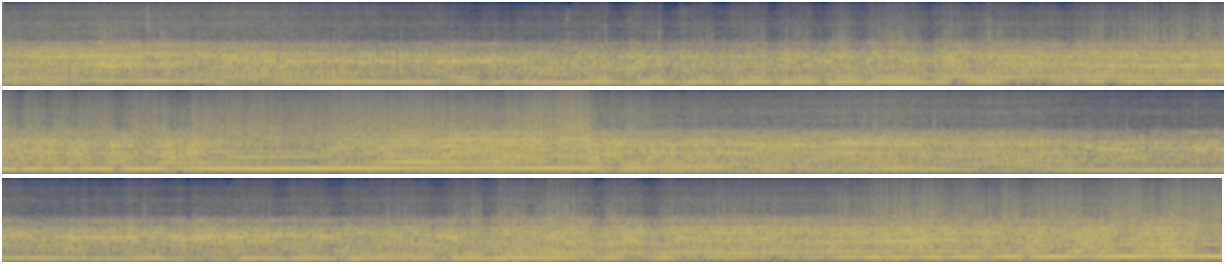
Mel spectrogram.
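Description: Banger racing car's engine, heard from inside its cabin at racing revs, the pitch dropping as it slows into a bend and climbing again along the straight, twice over.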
